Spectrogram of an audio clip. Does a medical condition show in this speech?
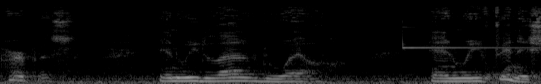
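Yes: Parkinson's disease; stage 3.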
